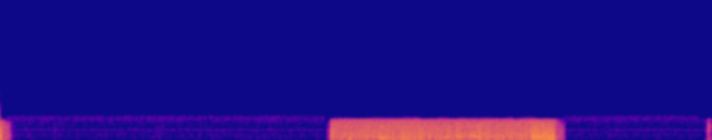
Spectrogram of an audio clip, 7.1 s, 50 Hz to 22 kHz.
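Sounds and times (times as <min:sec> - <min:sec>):
harsh radio static: 0:03.3 - 0:05.7.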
